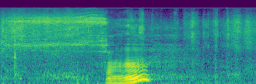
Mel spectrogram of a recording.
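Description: Curling ribbon squeaks sharply as it is drawn across a blade.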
